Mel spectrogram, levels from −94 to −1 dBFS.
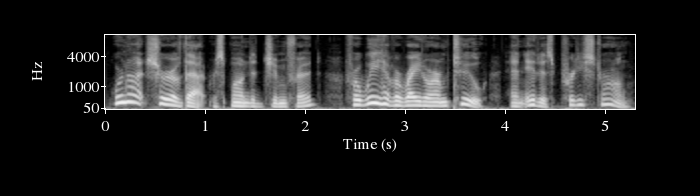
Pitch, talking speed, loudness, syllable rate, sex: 185 Hz, 225 wpm, -16 LUFS, 5.3 syllables/s, female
